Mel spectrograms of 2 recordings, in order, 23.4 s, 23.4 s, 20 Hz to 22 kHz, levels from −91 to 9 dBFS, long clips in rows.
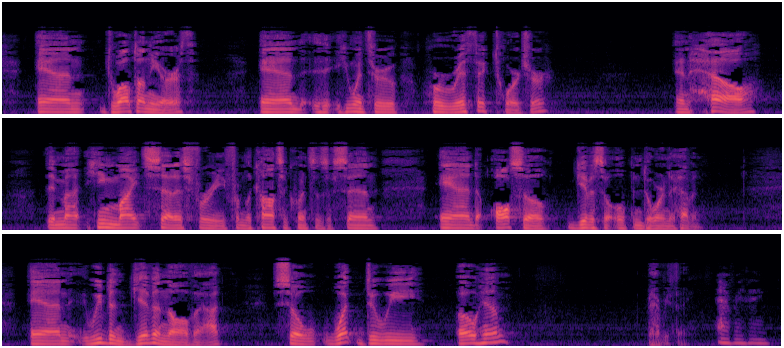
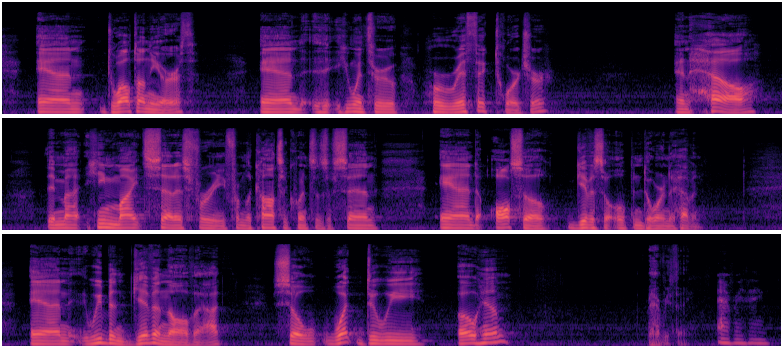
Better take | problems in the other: second | garbled, watery; badly; nothing above 7.5 kHz

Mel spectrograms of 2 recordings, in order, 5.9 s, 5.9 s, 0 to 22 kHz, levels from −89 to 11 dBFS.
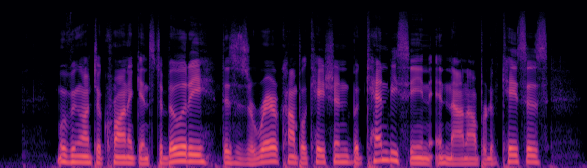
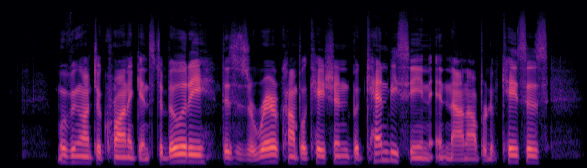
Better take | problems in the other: first | thin; somewhat; fading below 300 Hz

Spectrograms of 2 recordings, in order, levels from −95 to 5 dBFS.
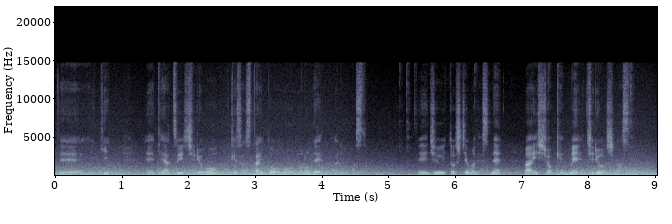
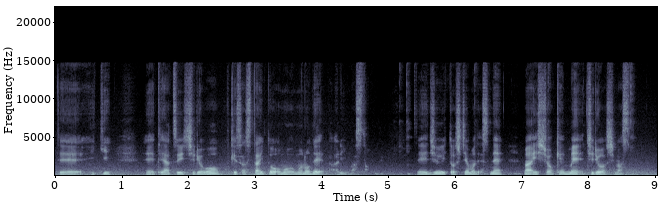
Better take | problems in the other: second | wind noise on the microphone; heavy; 4 dB below the speech; occasional gusts in the second

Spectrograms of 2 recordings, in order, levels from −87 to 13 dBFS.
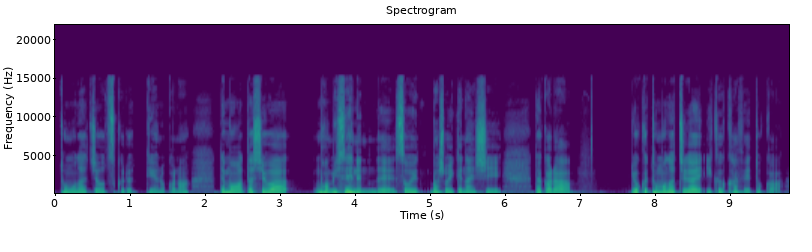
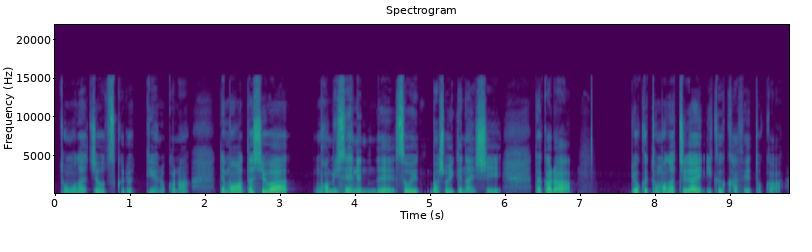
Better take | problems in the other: first | thin; very; fading below 350 Hz

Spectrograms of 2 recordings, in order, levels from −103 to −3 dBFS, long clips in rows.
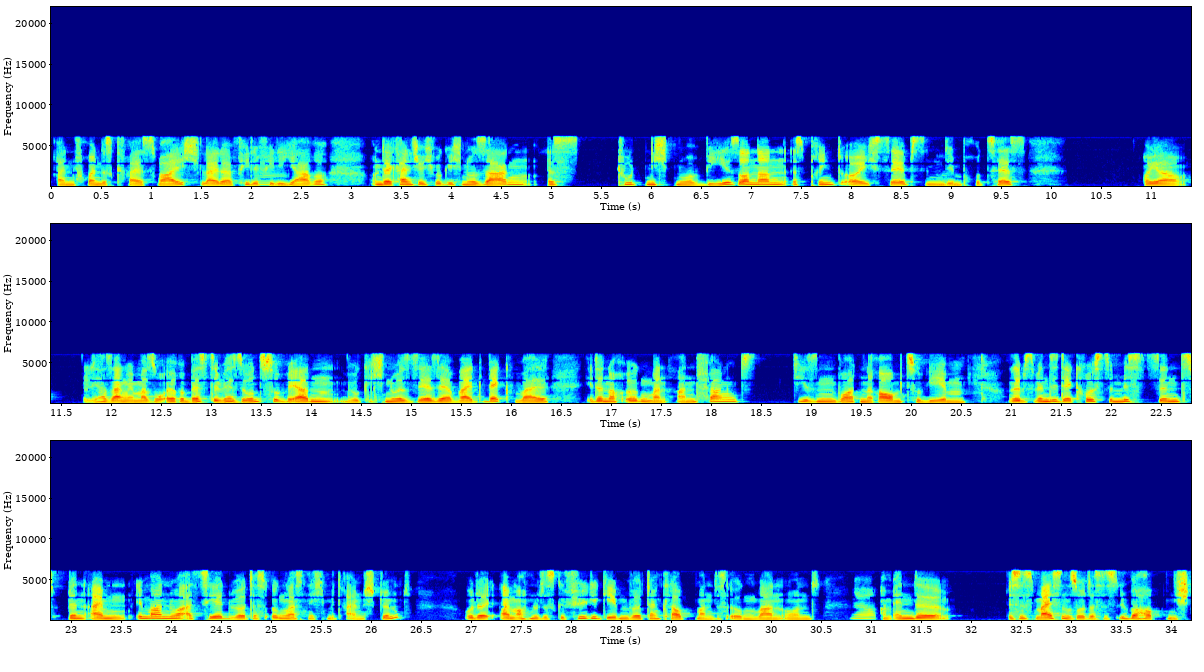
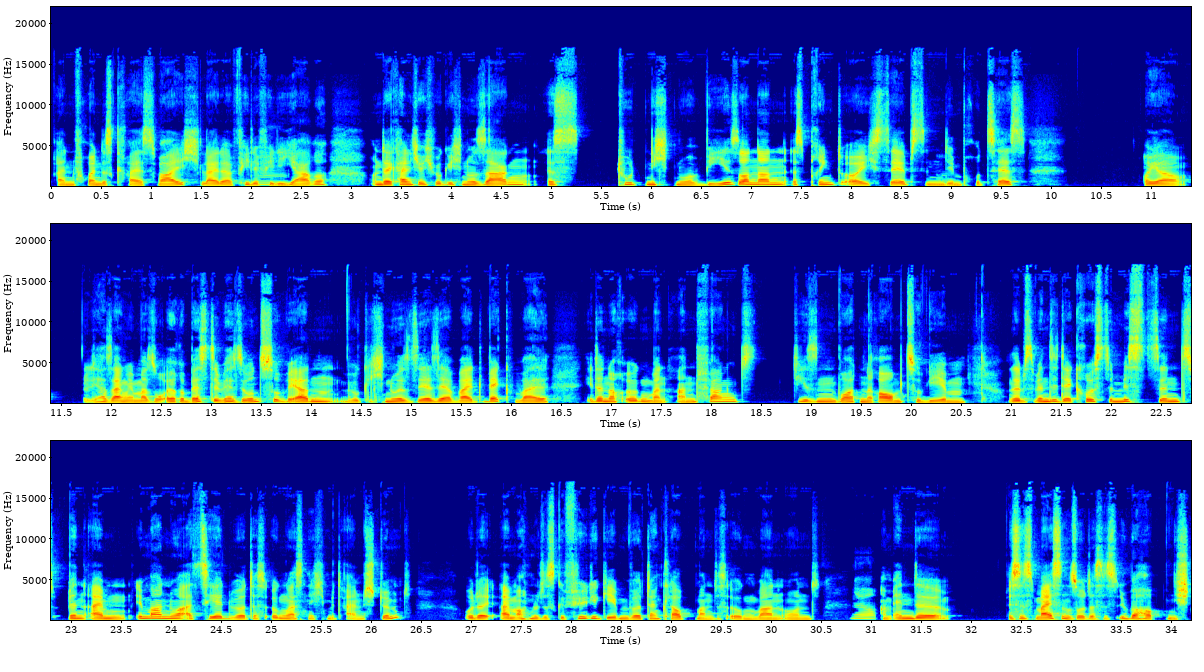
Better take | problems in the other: second | garbled, watery; badly; nothing above 6 kHz

